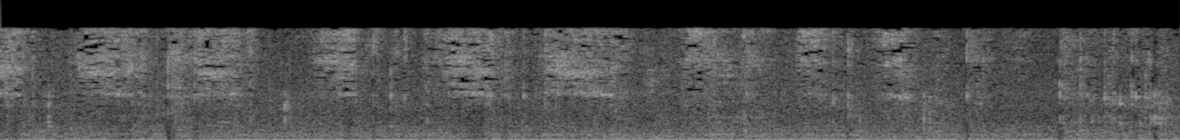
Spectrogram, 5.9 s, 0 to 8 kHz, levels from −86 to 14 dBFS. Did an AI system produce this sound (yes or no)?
no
